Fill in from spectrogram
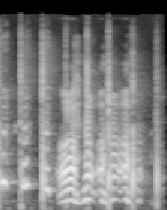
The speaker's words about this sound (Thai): โอ้โหปรบมือให้เลย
